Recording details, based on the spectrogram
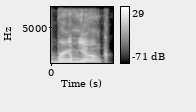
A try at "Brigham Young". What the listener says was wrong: Brigham. no N in it. It's Brigham.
